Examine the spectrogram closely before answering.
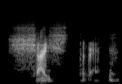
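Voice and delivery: muttered under the breath, unvoiced; mumbled. A narrator's reading. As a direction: mutter it darkly to yourself. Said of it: "the professor mumbled".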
